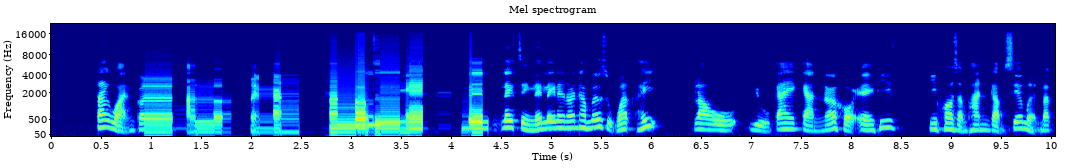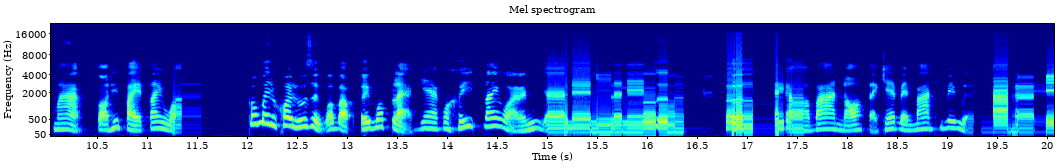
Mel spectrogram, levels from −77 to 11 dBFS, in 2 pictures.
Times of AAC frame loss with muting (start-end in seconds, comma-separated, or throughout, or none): none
